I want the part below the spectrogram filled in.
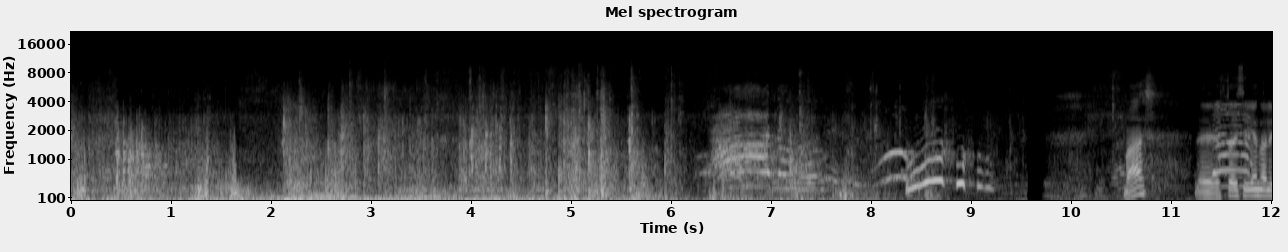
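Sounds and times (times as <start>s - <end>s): bike knocks and rattles: 0.0s - 9.5s
bike tyre noise: 0.0s - 11.1s.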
